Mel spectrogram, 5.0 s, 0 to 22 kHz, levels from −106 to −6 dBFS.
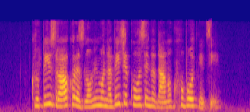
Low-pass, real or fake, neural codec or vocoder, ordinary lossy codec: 9.9 kHz; fake; codec, 32 kHz, 1.9 kbps, SNAC; AAC, 32 kbps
